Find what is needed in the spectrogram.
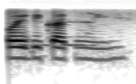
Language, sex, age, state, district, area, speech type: Hindi, female, 18-30, Bihar, Madhepura, rural, conversation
